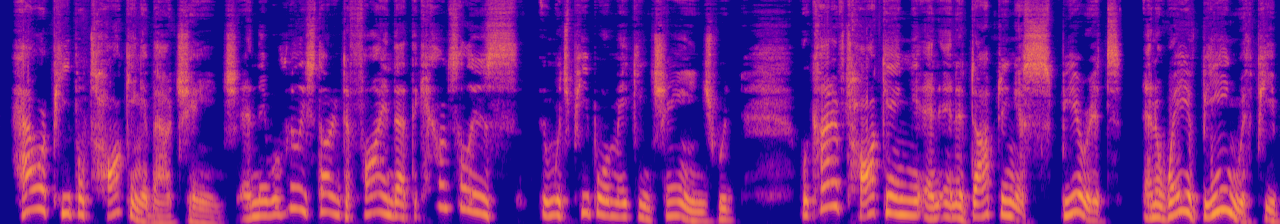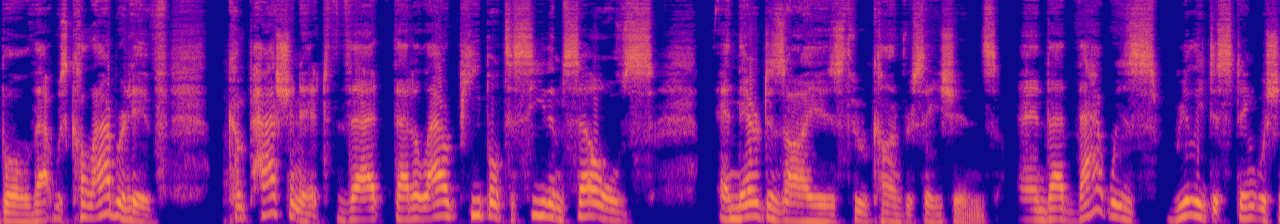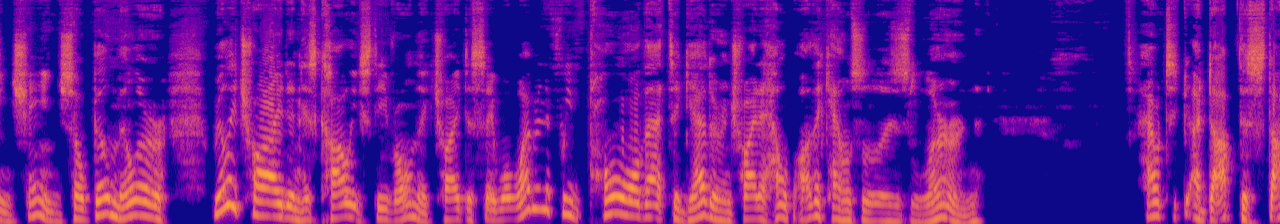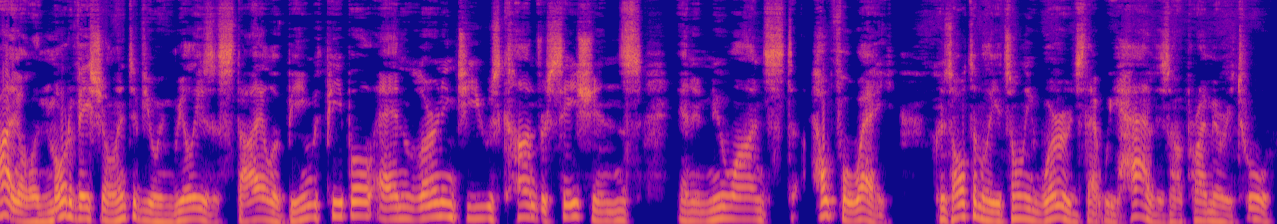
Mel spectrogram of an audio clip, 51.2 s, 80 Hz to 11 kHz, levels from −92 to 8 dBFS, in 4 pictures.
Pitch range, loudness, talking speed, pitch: 150-215 Hz, -23 LUFS, 150 wpm, 180 Hz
